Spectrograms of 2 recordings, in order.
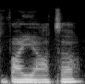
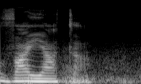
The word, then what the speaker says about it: Vallarta: It's Vallarta. Double L pronounces as a Y.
